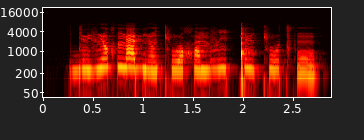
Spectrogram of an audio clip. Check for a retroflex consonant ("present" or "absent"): absent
